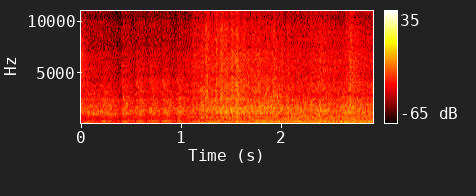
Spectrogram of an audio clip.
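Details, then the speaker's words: Toyota 80 Series Land Cruiser VX Limited starting during an R134a AC recharge: a rapid slapping rattle, about four per second, rises with the fan as a fan blade strikes a hose. "uhoh something sounds horrible let's see what the heck that was look at that the fan was hitting the hose"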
